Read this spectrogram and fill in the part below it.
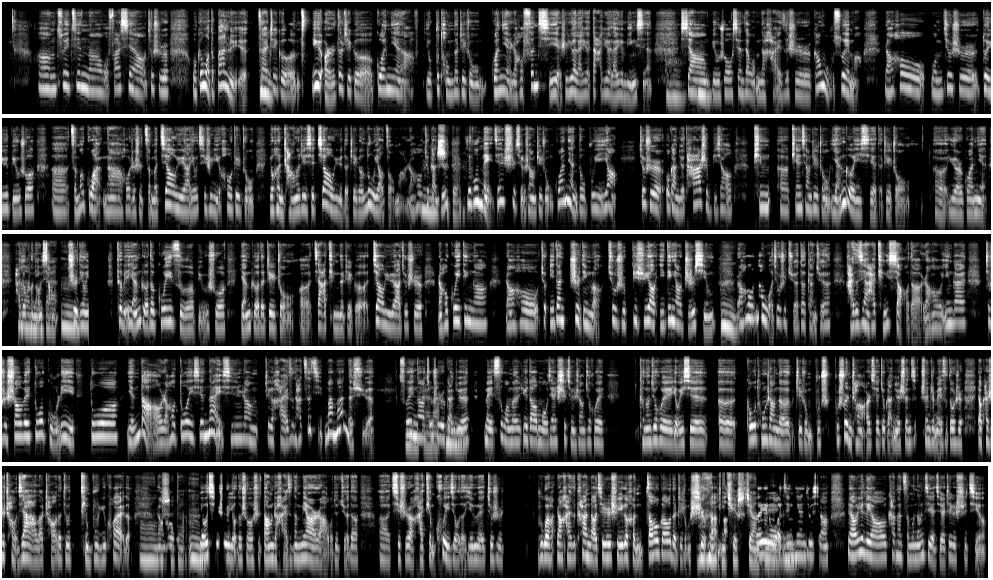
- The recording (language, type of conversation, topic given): Chinese, advice, 如何在育儿观念分歧中与配偶开始磨合并达成共识？
- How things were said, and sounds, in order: inhale; lip smack; laugh; teeth sucking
